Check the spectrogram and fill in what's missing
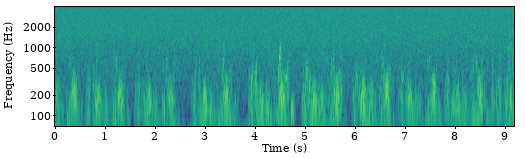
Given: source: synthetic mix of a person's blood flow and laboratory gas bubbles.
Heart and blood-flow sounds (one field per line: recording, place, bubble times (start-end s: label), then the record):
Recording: Doppler ultrasound of blood flow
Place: precordium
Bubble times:
8.49-8.65 s: bubbles
8.71-8.92 s: bubbles
8.95-9.19 s: bubbles
From the record:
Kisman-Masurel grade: 211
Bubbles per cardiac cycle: several, 3 to 8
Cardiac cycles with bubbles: 1 to 10%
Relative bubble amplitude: barely perceptible (0.100 to 0.250)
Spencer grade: 1 (occasional bubble signal discernible with the cardiac motion signal, with majority of cardiac periods free of bubbles)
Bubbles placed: anywhere in the cardiac cycle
